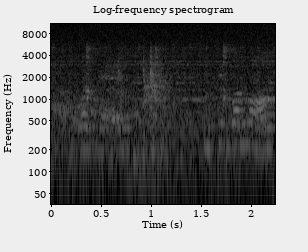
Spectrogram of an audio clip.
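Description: Faint, light clacks of wooden boards knocking together as they are handled, three in the two seconds, the one about a second in the sharpest, with a faint voice underneath.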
